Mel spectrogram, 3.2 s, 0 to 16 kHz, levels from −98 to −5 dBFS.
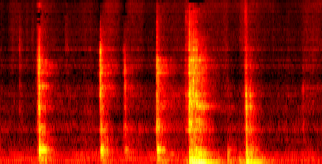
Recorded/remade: remade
